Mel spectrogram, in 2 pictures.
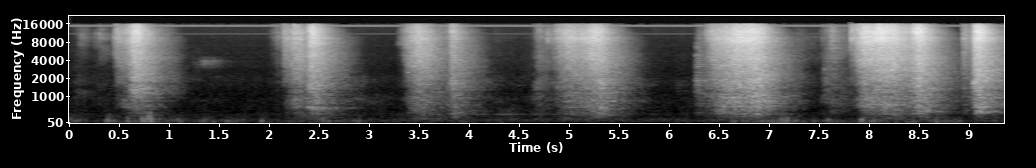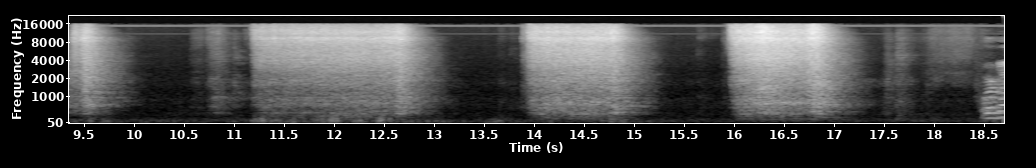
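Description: Steel notched trowel scraping cement mortar across a concrete subfloor in about a dozen separate sweeping strokes, with one longer drawn stroke in the second half, combing the mortar into ridges for laying porcelain floor tile.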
